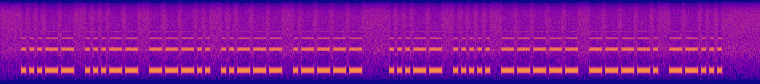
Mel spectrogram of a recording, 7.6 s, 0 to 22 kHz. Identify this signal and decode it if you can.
Morse code, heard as a keyed tone, machine-sent, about 30 wpm, 660 Hz. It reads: 33821 35097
